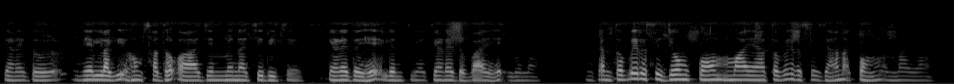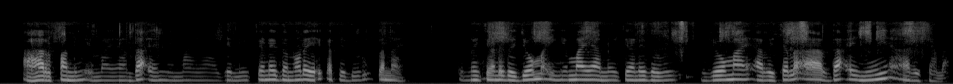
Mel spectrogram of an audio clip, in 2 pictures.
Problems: background sounds at intervals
